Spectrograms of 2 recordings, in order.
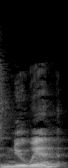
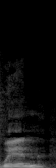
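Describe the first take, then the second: First: The name is said as two syllables. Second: The name is said as one syllable. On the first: The speaker calls it wrong. "he says Newin" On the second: The speaker calls it right. "I have knew that it was Win"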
